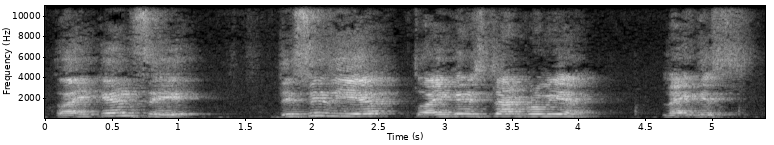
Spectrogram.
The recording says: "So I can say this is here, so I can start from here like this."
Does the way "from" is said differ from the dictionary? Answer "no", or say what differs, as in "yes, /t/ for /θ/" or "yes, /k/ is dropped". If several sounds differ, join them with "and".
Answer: yes, /p/ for /f/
